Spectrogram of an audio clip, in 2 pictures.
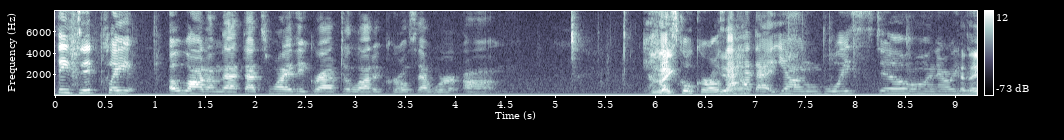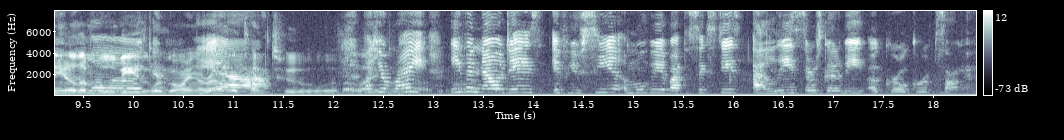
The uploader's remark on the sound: We got a way better microphone and are now using GarageBand on OS to record this podcast, but we are not very good at it yet. Please bare with us while we continue to work on our sound.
